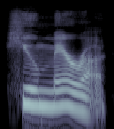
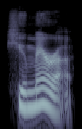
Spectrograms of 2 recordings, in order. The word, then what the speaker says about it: Humira: and it they're both written as Humera h u dash m-a-r-e dash a h Humera how did I know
